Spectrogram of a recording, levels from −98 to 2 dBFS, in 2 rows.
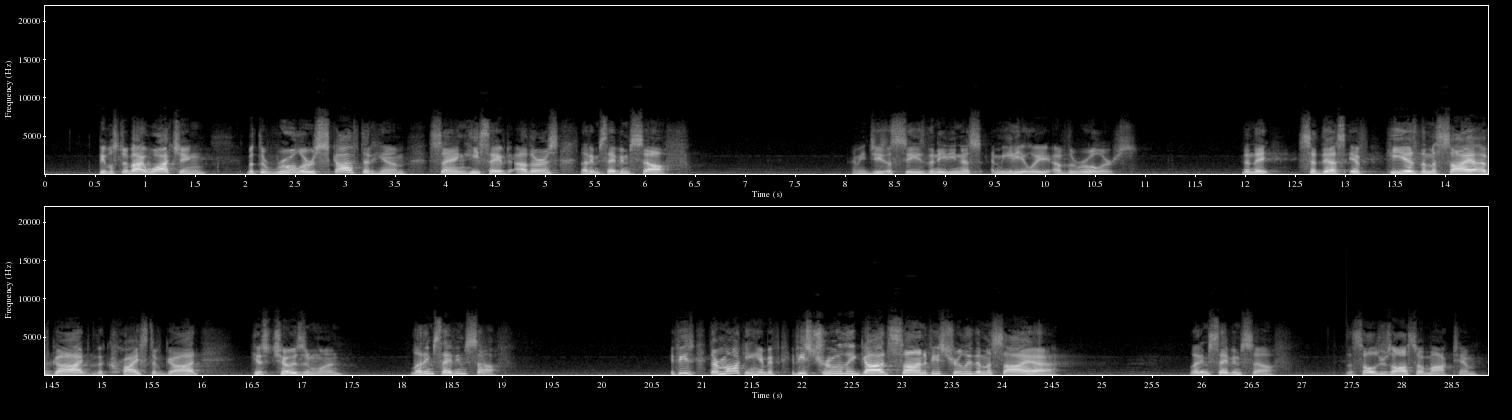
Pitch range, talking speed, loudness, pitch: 155-225 Hz, 155 wpm, -25 LUFS, 185 Hz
